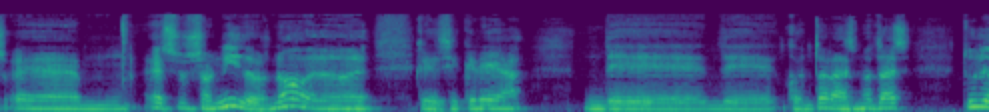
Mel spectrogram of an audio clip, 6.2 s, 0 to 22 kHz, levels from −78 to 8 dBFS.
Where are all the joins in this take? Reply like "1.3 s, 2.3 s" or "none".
2.6 s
